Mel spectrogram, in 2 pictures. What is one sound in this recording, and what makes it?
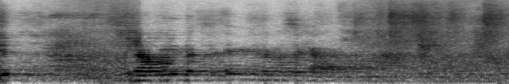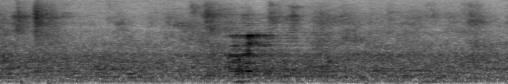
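A young man speaks with animation into a microphone, in an echoing room.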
